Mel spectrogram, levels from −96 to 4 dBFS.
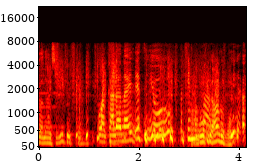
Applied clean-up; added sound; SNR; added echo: neural mask model RNNoise.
